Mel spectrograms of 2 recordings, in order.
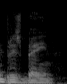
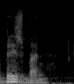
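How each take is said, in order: First: The last syllable has an 'ay' vowel. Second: The last syllable has an 'ah' vowel. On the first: This is the Americanised form. The speaker calls it wrong. "Δεν είναι Μπρισμπέιν" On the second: This is the Australian form. The speaker calls it right. "Είναι Μπρισμπάν"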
